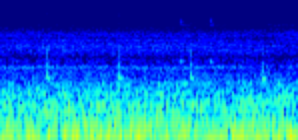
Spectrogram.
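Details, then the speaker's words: Chevy Express camper van diesel heater at target temperature, throttled back to low output: soft, steady fan hush with faint, sparse fuel-pump ticks while still blowing some warm air; normal low-output maintenance running. "Now this is, you can hear it's barely blowing and the pump is just barely clicking."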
